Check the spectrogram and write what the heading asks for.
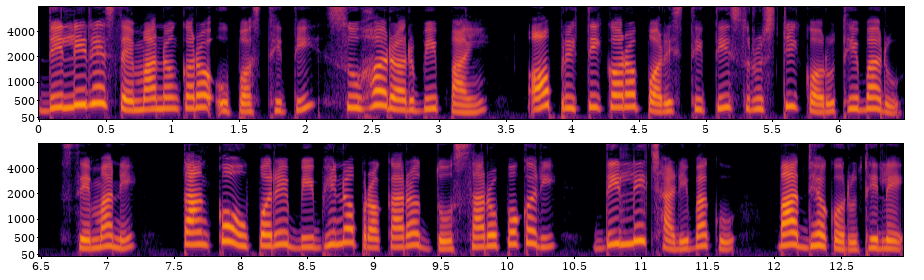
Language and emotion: Odia, neutral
